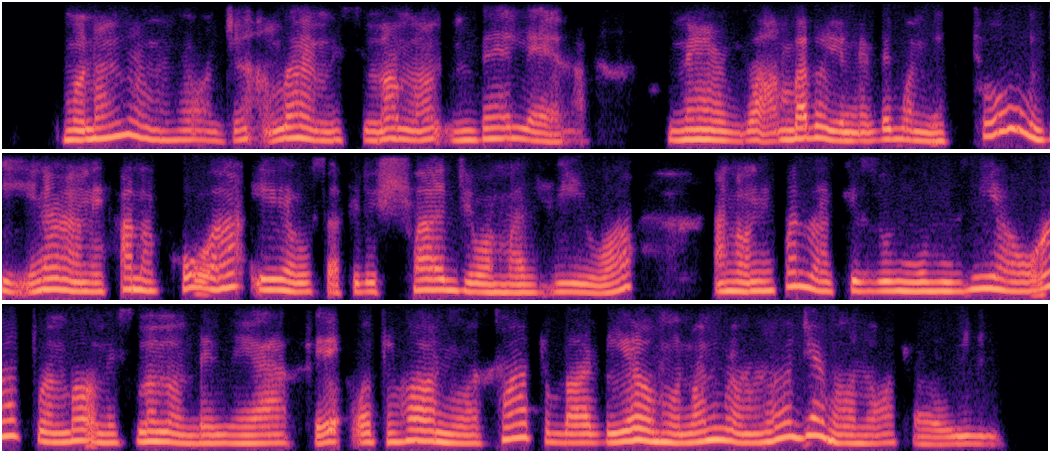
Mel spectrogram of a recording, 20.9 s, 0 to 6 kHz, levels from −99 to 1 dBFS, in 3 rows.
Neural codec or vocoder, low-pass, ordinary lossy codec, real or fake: codec, 16 kHz, 1 kbps, FreqCodec, larger model; 5.4 kHz; Opus, 16 kbps; fake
